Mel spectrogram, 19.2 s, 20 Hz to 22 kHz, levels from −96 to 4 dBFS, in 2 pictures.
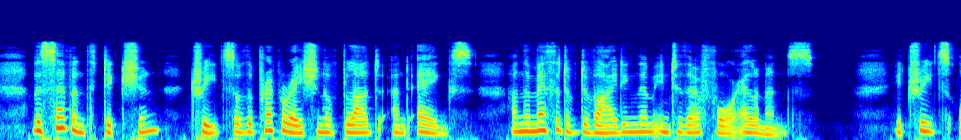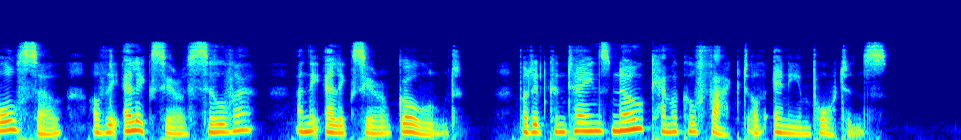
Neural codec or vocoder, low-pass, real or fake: vocoder, 44.1 kHz, 128 mel bands every 256 samples, BigVGAN v2; 7.2 kHz; fake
